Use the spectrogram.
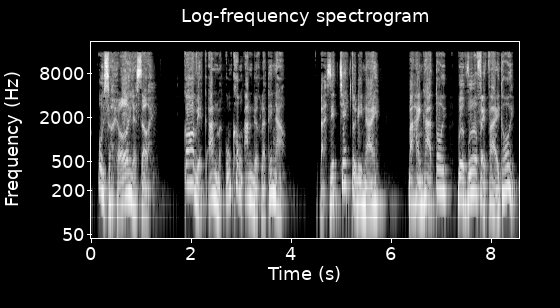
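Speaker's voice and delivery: high-pitched, exasperated narrated scolding; shrieking outcry. A narrator's reading. Wife scolds mother-in-law over broken dishes, high-pitched outcry. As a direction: cry out in high, quick exasperation, without full volume. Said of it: "giọng Nhi đã la toáng lên".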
